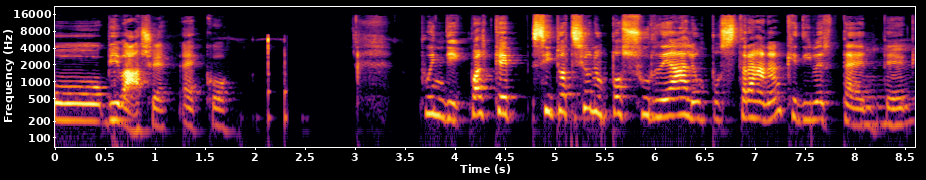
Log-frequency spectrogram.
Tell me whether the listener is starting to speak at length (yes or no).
yes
